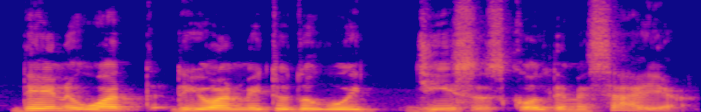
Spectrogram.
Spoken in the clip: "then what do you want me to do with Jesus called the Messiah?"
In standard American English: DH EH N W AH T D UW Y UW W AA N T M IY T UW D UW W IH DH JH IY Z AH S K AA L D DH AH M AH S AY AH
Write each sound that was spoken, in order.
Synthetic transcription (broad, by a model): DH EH N W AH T D UW Y UW W AA N T M IY T UW D UW W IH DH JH IY S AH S K AA L D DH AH M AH S AY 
